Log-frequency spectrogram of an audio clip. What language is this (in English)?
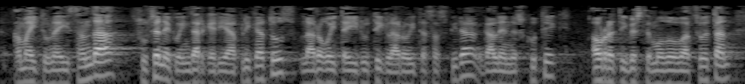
Basque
